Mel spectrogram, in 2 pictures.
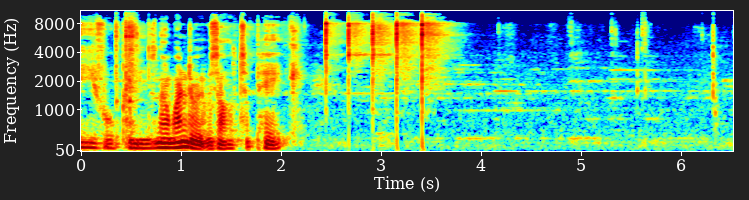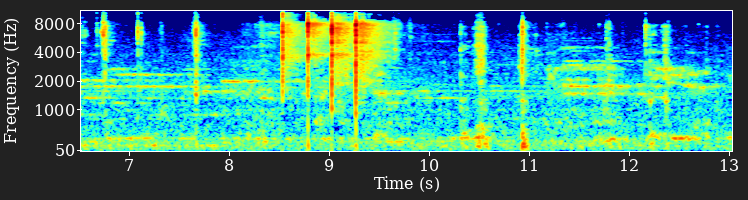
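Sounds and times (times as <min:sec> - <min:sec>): metal lock pins clicking: 0:02.5 - 0:03.7, 0:08.6 - 0:09.5.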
